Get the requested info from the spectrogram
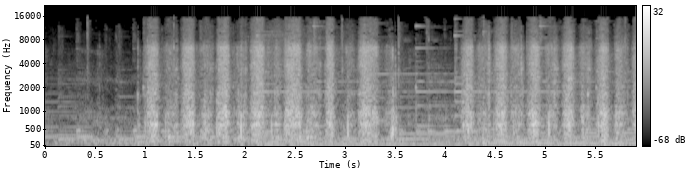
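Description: Peeled raw green mango rubbed up and down on a metal box grater: repeated rasping strokes, about three or four a second, starting about a second in.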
